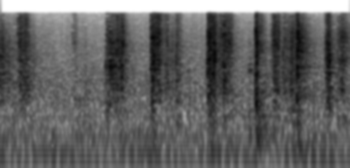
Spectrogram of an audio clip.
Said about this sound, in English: They stood on the platform for a minute or two, stamping their feet.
